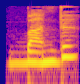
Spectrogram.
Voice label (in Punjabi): "bandd", Punjabi; ਬੰਦ; wrist, wristband, bracelet, strap; joint, limb; suffix indicating restriction, limitation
